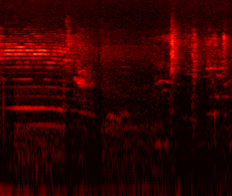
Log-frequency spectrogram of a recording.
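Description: Near silence, with a faint, drawn-out animal call in the first second.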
